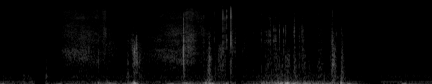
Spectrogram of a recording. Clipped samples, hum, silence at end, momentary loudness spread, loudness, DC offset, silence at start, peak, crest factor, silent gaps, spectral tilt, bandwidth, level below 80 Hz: under 0.1%; none; 0 s; 21 LU; -49 LUFS; under 0.1%; 0 s; -16 dBFS; 32 dB; none; -2 dB/octave; 16.5 kHz; -50 dBFS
